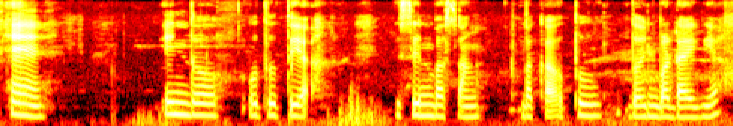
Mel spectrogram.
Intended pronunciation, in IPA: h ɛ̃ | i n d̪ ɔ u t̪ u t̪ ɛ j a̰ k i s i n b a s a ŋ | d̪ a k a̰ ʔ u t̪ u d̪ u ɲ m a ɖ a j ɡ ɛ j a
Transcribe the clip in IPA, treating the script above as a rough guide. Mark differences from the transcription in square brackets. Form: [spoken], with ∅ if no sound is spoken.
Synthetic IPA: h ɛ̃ | i [ɲ] d̪ ɔ u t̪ u t̪ ɛ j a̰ [ʔ] i s i n b a s a ŋ | d̪ a k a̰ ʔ u t̪ u d̪ [ɔ] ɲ [b] a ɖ a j ɡ ɛ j a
